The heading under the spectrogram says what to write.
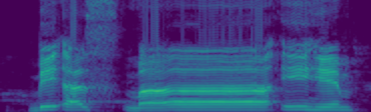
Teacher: سین کو باریک کرنا ہے، سیٹی کی آواز پیدا کرنی ہے۔ یہ مد ہے، 4 الف کے برابر کھینچ کر پڑھیں گے۔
